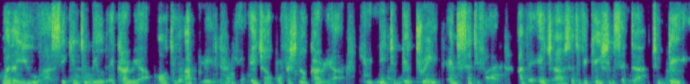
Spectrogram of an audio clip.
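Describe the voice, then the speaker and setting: A man's voice: a little high, pushed and bright, rough recording. A man reading a polished, persuasive advertisement voice-over. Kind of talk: promotional ad read.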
